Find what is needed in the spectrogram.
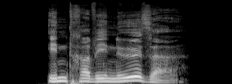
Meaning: inflection of intravenös: 1. strong/mixed nominative masculine singular 2. strong genitive/dative feminine singular 3. strong genitive plural
- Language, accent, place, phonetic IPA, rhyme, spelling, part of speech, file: German, Germany, Berlin, [ɪntʁaveˈnøːzɐ], -øːzɐ, intravenöser, adjective, De-intravenöser.ogg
